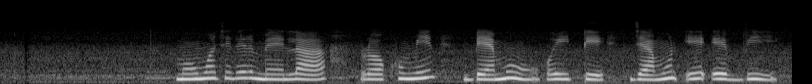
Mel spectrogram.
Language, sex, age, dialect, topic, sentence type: Bengali, female, 18-24, Western, agriculture, statement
